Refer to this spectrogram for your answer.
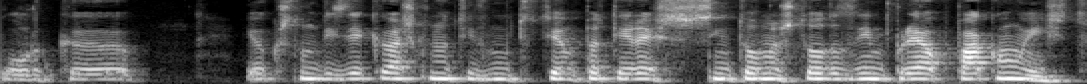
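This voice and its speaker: A woman's medium-pitched voice with a European Portuguese accent. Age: 60s. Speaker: workshop attendee. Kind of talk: personal testimony. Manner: halting.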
